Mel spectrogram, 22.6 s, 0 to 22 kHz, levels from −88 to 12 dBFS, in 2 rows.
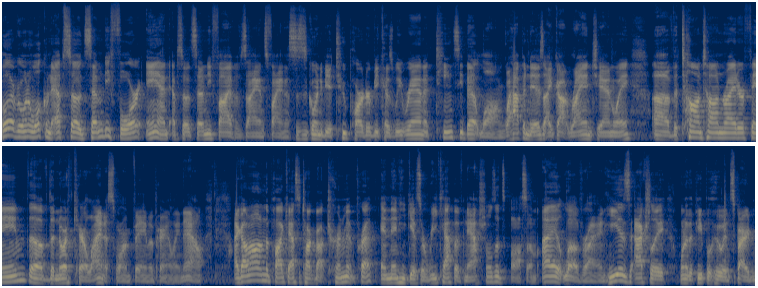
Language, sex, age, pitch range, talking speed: English, male, 30-49, 105-140 Hz, 210 wpm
